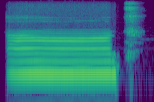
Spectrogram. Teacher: کس نون کی آواز کو چھپا کے نکالنا ہے، یعنی ناک سے چھپا کے نکالنا ہے، اور کس کو صرف ظاہر کرنا ہے۔ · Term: اخفا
